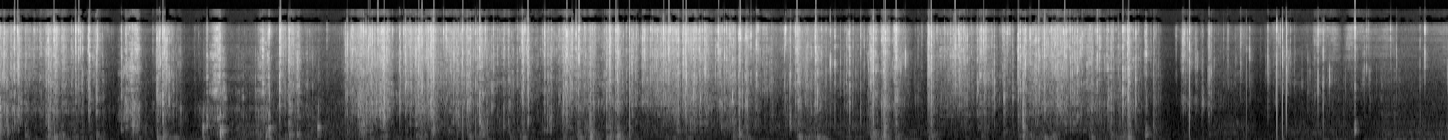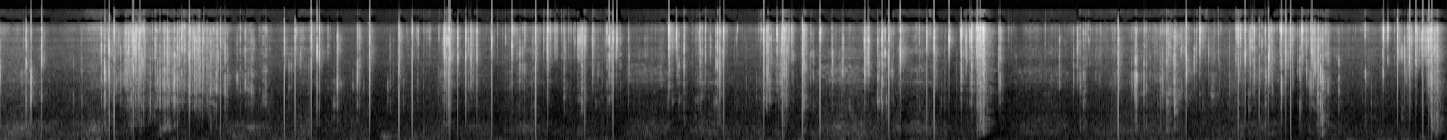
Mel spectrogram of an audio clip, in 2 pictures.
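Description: Shiny plastic wrappers of Jubilee chocolate bars crinkling and rustling as handfuls are scooped up and let fall, with a wrapper being torn open. The crinkling is dense for about the first twelve seconds, then thins to scattered crackles.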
